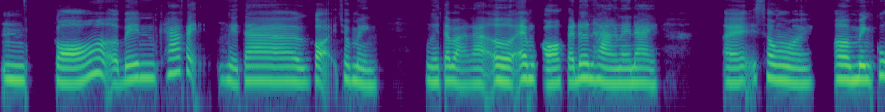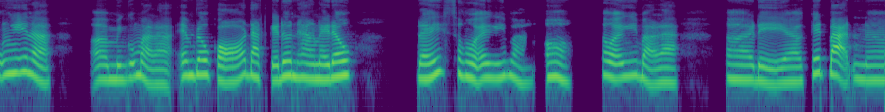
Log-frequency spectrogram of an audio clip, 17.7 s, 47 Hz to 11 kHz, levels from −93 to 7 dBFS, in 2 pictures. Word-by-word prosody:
ừm, 230 -1 -2 0.3
có 220 +9 +2
ở 195 - -4
bên 245 +4 -1
khác 320 +3 -2
ấy, 330 - -3 0.2
người 225 -3 -6
ta 215 0 -2 0.2
gọi 220 - -2
cho 235 - -4
mình, 200 -5 -3 0.5
người 210 -1 -3
ta 220 +1 -1
bảo 190 -3 -2
là 195 0 -3
"Ờ, 215 +1 +2
em 235 +3 +1
có 195 0 +2
cái 210 - -1
đơn 245 +1 +2
hàng 205 -4 -1
này 195 0 -1
này." 200 -2 -3 0.6
Ấy, 210 +2 -4
xong 245 0 0
rồi, 205 -3 -1 0.2
ờ, 235 0 +3
mình 230 0 +4
cũng 280 +5 -1
nghĩ 325 +1 +3
là 220 -10 +2 0.4
ờ, 225 +3 -2
mình 230 0 0
cũng 255 +3 +2
bảo 255 -9 +1
là 185 -1 -4
"Em 275 +2 +2
đâu 295 0 +5
có 225 0 +3
đặt 270 -3 +2
cái 225 - +1
đơn 275 +1 +5
hàng 255 -2 +1
này 235 -1 +4
đâu." 275 +3 +6 0.6
Đấy, 260 +7 +3
xong 300 -4 -2
rồi 250 -3 +4
anh 245 +3 +2
ấy 255 +2 0
bảo 250 -7 -3 0.2
ờ, 255 -4 0 0.3
xong 280 - +2
rồi 255 - +4
anh 255 - +1
ấy 280 0 -1
bảo 215 -7 -1
là 205 0 -1 0.5
"Ờ, 235 -2 -1
để 205 -2 0 0.2
kết 320 0 0
bạn, 270 -5 +4
ờ, 230 - -2
230 Hz, 215 wpm, -23 LUFS, 210-260 Hz, 0.6 s, đâu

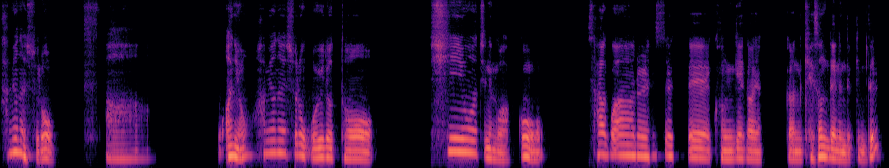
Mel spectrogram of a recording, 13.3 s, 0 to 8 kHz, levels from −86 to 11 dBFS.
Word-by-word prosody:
하면 190 +1 0
할수록. 140 -2 -1 0.7
아 105 0 -10 1.2
아니요. 140 +1 +4
하면 180 +1 -4
할수록 160 -7 -2
오히려 125 +1 +3
더 105 -4 +2 0.9
쉬워지는 190 - +2
것 95 -2 -1
같고 100 0 0 0.7
사과를 150 -3 +1
했을 145 0 -3 0.2
때 120 -3 +2
관계가 105 0 0
약간 95 0 -5
개선되는 115 -5 +3
느낌들? 90 0 -3
125 Hz, 195 characters per minute, -24 LUFS, 105-150 Hz, 1.2 s, 아니요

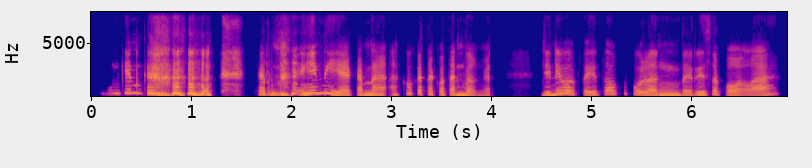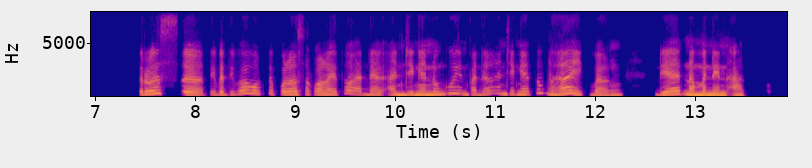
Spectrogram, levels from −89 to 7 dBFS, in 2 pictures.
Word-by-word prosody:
Mungkin 345 +5 -4
ka 300 - +7 1.0
karena 260 -1 +2
ini 310 +5 +4 0.2
ya, - - +4
karena 215 +1 +1
aku 230 +6 -7
ketakutan 250 -6 +1
banget. 190 -1 -4 0.5
Jadi 230 +2 +1
waktu 280 -3 -1
itu - - -22
aku 285 +1 -5
pulang 215 -3 +1
dari 200 +4 -1
sekolah, 195 -2 -2 0.6
terus, 285 +5 -2
eee, 230 -2 -1
tiba 230 0 -6
tiba 275 +5 -4
waktu 290 -2 -7
pulang 250 0 -1
sekolah 235 -3 -4
itu 240 +6 -8
ada 235 -5 -5
anjing 225 -1 0
yang 220 - +1
nungguin 260 +3 -2
padahal 230 +7 -8
anjingnya 250 -2 -5
tuh 350 - -9
baik, 255 0 0
Bang, 185 +1 -6 0.3
dia 245 +7 0
nemenin 210 -3 +3
aku. 210 - -8
240 Hz, 155 wpm, -23 LUFS, 215-275 Hz, 1.0 s, ka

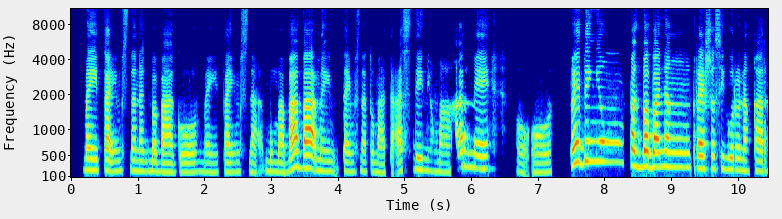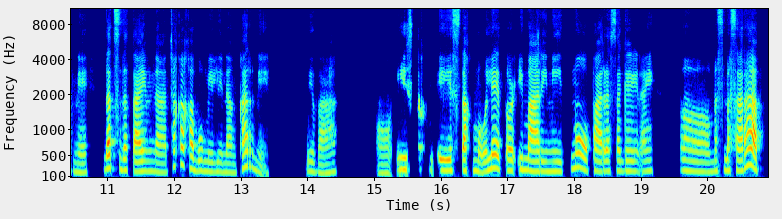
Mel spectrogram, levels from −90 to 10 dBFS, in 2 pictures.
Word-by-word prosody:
May 215 -1 -1
times 205 -1 0
na 210 - -6
nagbabago, 180 -2 -4
may 180 -2 -12
times 180 +1 -5
na 175 - -8
bumababa, 205 +8 +6
may 195 -3 -9
times 185 -1 -6
na 185 - -9
tumataas 185 +2 -7
din 225 -3 -4
'yung 190 - -15
mga 175 -2 -9
karne, 255 -4 -1 0.4
oo, 175 +1 -8 0.3
puwedeng 390 +3 +5
'yung 375 -1 -2
pagbaba 285 -2 +9
ng 275 -1 0
presyo 245 -1 +3
siguro 230 -2 -4
ng 200 -1 -5
karne, 190 -3 -4 0.2
that's 250 0 +3
the 220 -1 -4
time 195 +1 0
na 175 -2 -7
tsaka 285 - -2
ka 245 -6 -1
bumili 190 -3 -10
ng 170 -1 -9
karne, 225 - -5 0.5
di 190 - -12
ba? 165 +1 -10 0.6
Oh, 165 -1 -12
i-stock 225 -1 -6 0.2
i-stock 210 0 0
mo 205 -4 -7
ulit 250 +2 0
or 205 -1 -1
i-marinate 195 -3 -2
mo 250 -5 +1
para 200 -1 -1
sa 200 0 -8
gayon 195 -1 -9
ay, 200 +1 -10 0.4
ah, 190 -3 -7
mas 200 +1 -11
masarap, 210 +7 +4
200 Hz, 145 wpm, -22 LUFS, 185-240 Hz, 0.6 s, pagbaba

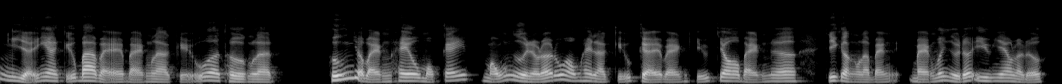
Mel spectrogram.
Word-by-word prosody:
như 190 -7 -3
vậy 150 - +2
nha, 175 -2 +1
kiểu, 155 - -2
ba 170 0 +6
mẹ 120 -3 -1
bạn 115 +3 -4
là, 120 -2 -1
kiểu, 115 - -5
ơ, 180 -2 +3
thường 125 -4 +1
là 120 -1 +1 0.6
hướng 225 +9 +6
cho - - +4
bạn 120 +4 0
theo 165 -1 +5
một 120 -5 -4
cái 190 +5 0
mẫu 160 - -1
người 195 -9 +2
nào 125 -2 +2
đó, - - +4
đúng 225 +2 +2
hông? 170 -4 -1
Hay 170 -1 0
là, 120 -5 -1
kiểu, 120 +5 -8
kệ 115 +1 +3
bạn, 115 +1 -2
kiểu, 130 +5 -6
cho 160 -2 +2
bạn, 115 +2 -4
a, 150 0 0 0.3
chỉ 175 - +1
cần 120 -8 0
là 115 0 -2
bạn 115 +3 -5
bạn 120 +3 -2
với 175 +2 0
người 175 - +1
đó - - +4
yêu 165 -2 -2
nhau 155 -1 -1
là 135 - -2
được? 120 - -3
150 Hz, 255 wpm, -22 LUFS, 120-170 Hz, 0.6 s, ba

